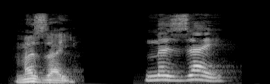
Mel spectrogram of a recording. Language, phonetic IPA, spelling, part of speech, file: Adyghe, [mazaːj], мэзай, noun, CircassianMonth2.ogg
- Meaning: February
